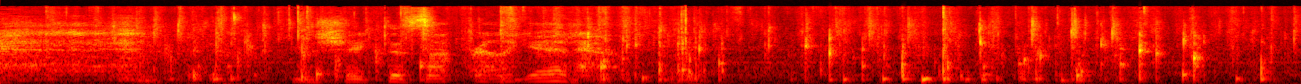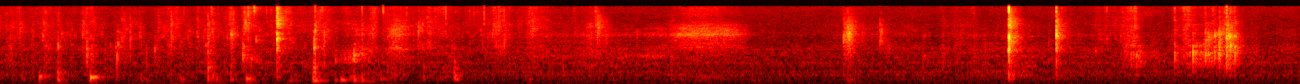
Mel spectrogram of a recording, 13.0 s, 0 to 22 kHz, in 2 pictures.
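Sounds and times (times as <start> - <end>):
plastic bottle shaken sloshing: 0.6 - 9.2.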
